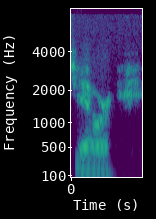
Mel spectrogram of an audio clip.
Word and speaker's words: gaoler: And for internal security, the gaoler, the jailer, it's spelled gaoler, but it's pronounced jailer, is going to end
